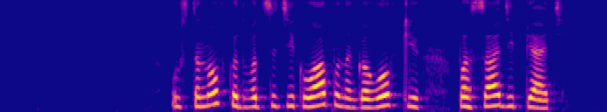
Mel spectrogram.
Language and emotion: Russian, neutral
